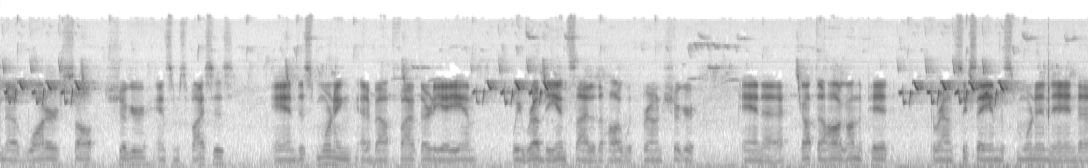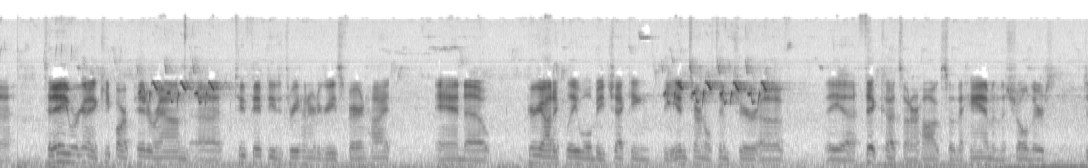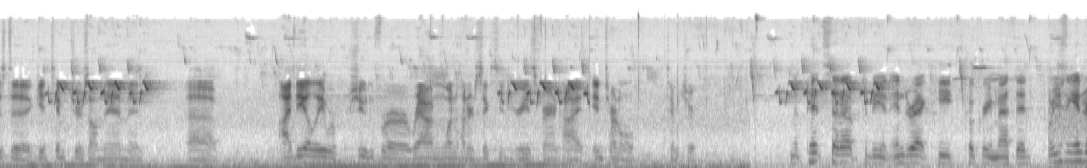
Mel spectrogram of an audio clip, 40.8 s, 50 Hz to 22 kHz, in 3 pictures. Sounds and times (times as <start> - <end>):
Speech: 0.0 - 29.0, 29.6 - 30.0, 30.7 - 36.0, 37.1 - 40.7.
